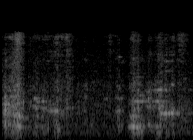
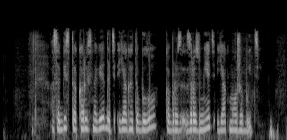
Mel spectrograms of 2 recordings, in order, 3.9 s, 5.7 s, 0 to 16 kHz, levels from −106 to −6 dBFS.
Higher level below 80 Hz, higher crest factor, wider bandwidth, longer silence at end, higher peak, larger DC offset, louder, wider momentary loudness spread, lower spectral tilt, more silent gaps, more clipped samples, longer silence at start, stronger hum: second, under -90 dBFS vs -70 dBFS; about the same, 20 dB vs 16 dB; about the same, 7.4 kHz vs 8 kHz; second, 0 s vs 0.2 s; second, -46 dBFS vs -26 dBFS; neither; second, -64 LUFS vs -41 LUFS; about the same, 9 LU vs 9 LU; second, -2 dB/octave vs -6 dB/octave; neither; neither; second, 0.05 s vs 0.65 s; neither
